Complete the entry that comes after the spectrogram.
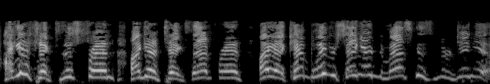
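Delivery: high, loud, fast excited gush; giddy excitement. Retold or imitated. Starstruck fan rushing to text her friends, high fast gush. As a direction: gush it out, bursting to tell everyone.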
